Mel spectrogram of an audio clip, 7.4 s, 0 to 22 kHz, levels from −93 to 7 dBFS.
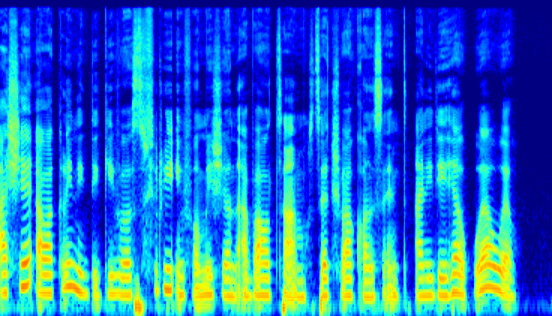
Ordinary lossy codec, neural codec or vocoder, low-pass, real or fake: none; none; none; real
